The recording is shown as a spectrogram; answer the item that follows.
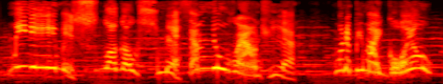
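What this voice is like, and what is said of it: Rough kid with Bronx accent. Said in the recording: “a rough-looking bald kid with a Bronx accent”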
